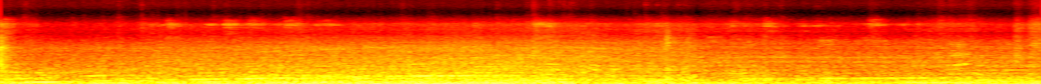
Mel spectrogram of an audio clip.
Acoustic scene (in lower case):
bus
